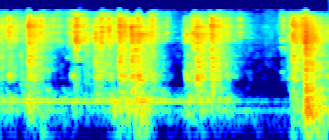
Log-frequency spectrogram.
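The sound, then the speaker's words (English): A door being opened: several bursts of metallic rattling and clanking from the latch and hinges, a brief pause, then a final sharper clack, over a low steady hum. “Open the door, Kino. Okay, here comes the boss.”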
